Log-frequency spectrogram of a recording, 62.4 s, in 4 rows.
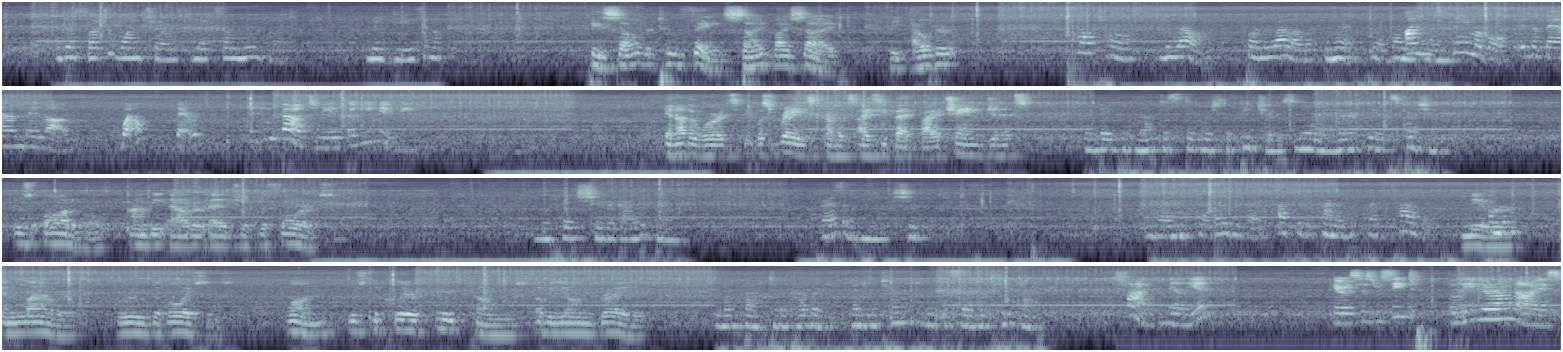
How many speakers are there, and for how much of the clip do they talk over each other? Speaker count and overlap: nine, about 6%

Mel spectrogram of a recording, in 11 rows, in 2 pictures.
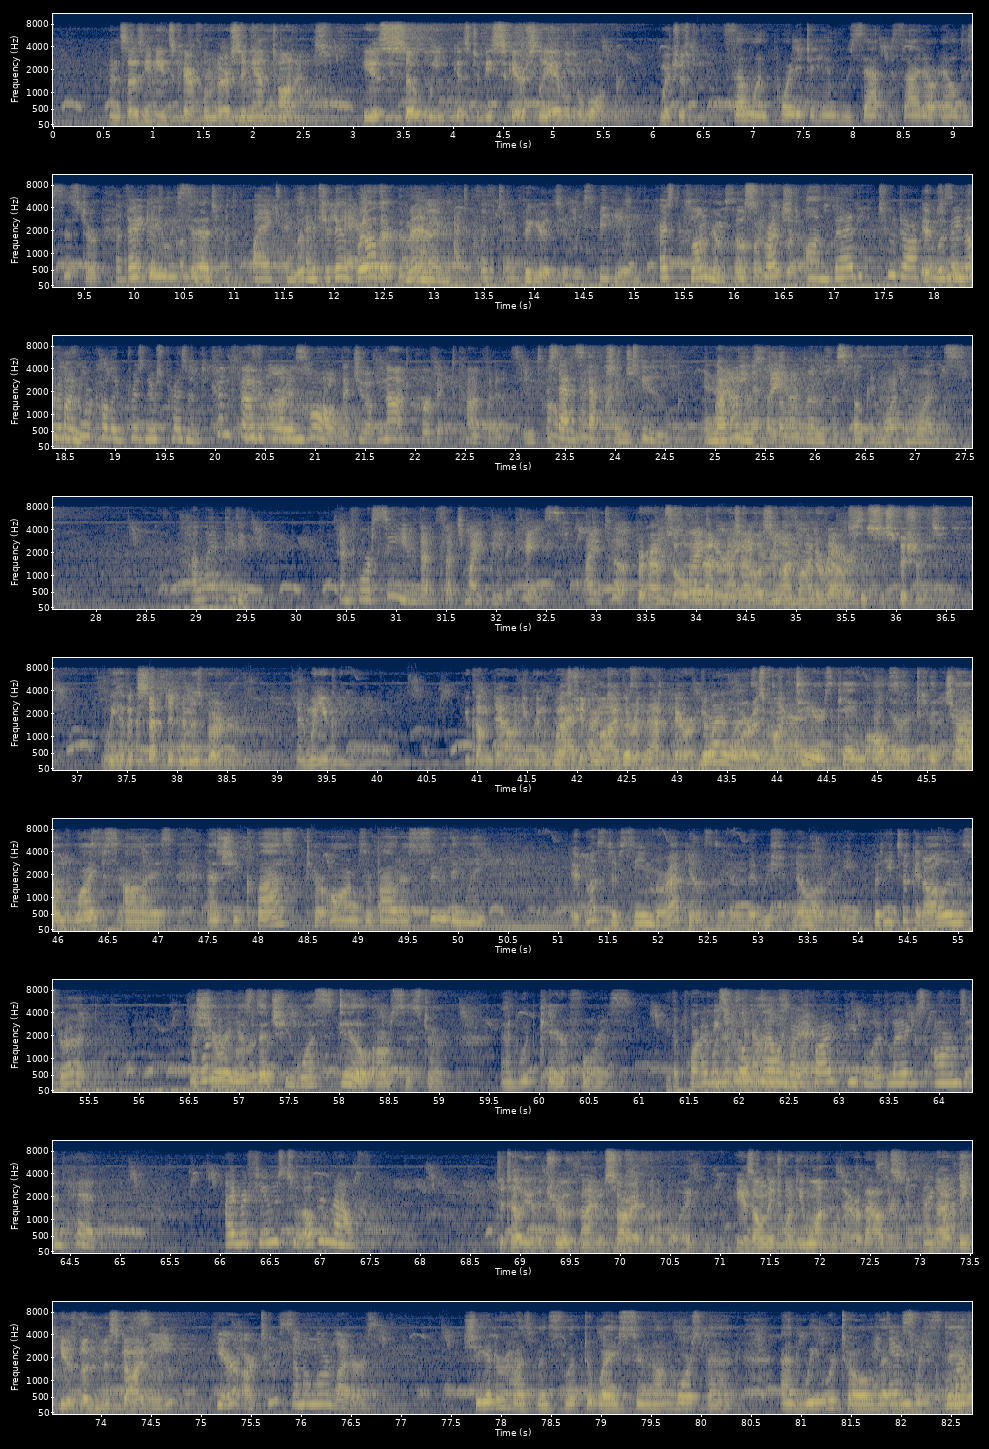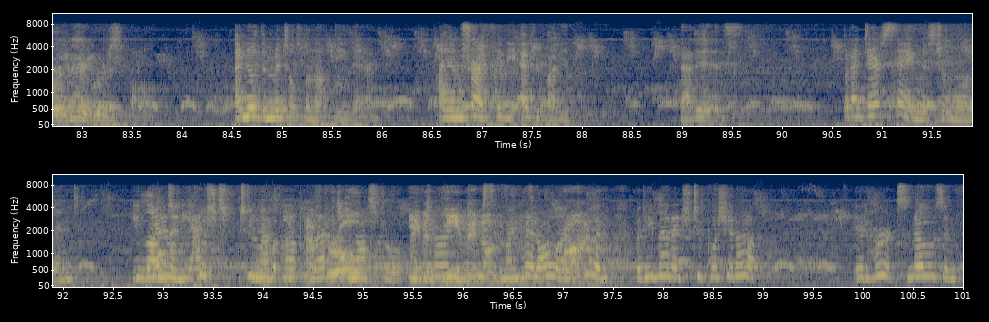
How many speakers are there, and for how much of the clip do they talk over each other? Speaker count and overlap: six, about 31%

